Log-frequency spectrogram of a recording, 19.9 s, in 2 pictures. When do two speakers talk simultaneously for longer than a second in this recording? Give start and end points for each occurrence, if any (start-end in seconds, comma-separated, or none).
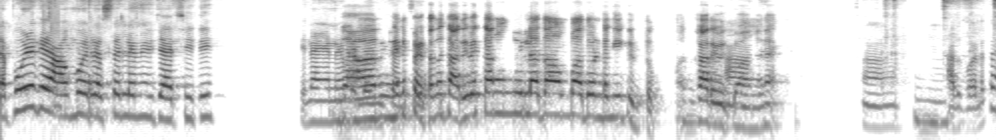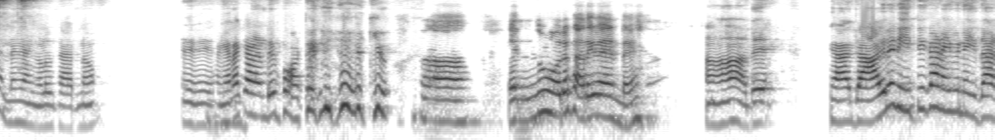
none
